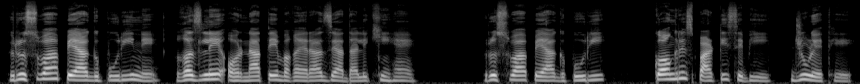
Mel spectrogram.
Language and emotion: Urdu, neutral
